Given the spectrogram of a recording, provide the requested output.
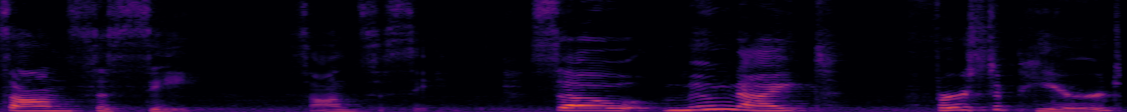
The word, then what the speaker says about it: Sanssouci: Yeah, and it's pronounced Sanssouci. Sanssouci.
